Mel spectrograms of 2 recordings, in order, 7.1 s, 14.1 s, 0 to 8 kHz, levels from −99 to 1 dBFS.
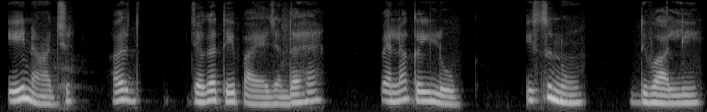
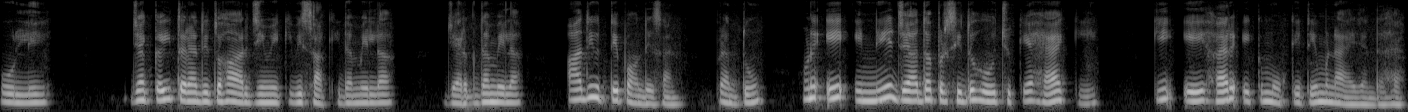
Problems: constant background noise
